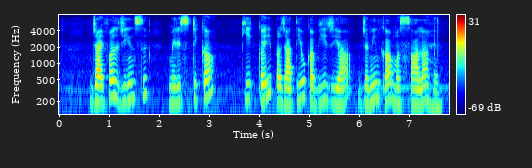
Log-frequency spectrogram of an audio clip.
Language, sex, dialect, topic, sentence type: Hindi, female, Marwari Dhudhari, agriculture, statement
